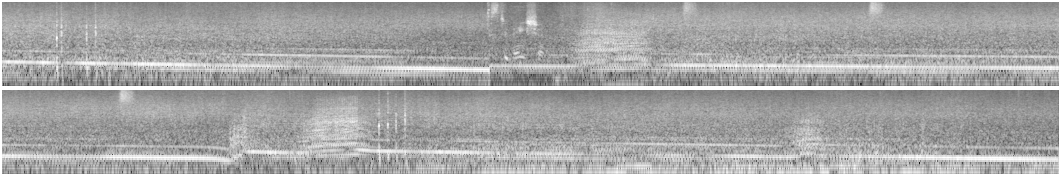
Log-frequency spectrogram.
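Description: A sports car engine roars and climbs through the gears, its pitch dropping at each gear change.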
